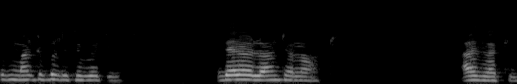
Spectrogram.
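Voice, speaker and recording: A woman's dark, mellow voice sits at a medium pitch with fairly even intonation. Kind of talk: personal life story talk. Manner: slow.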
